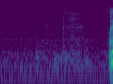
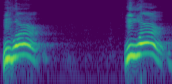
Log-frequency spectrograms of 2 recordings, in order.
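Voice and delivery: booming as if through a loud hailer; a huge emphatic high shout; 15 dB louder, much slower than usual. Shown as a demonstration. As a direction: blast it out like a megaphone. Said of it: "shouting through it".

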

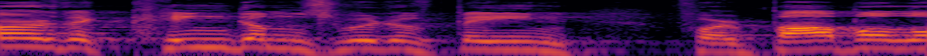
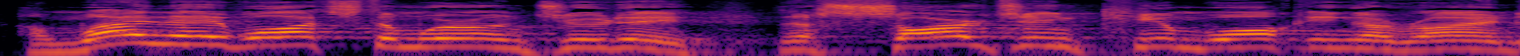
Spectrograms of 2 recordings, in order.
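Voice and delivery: ordinary talk

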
